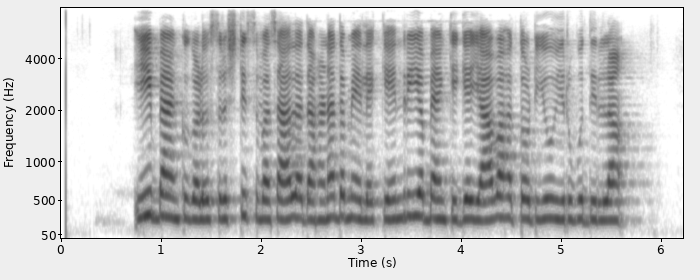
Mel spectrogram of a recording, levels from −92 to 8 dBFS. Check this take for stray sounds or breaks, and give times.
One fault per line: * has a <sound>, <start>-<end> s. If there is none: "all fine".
all fine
